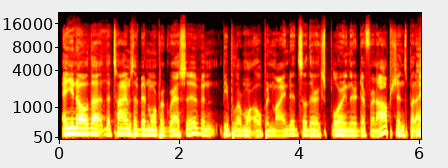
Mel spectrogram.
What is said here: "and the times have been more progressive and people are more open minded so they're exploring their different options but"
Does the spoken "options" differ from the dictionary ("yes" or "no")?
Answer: no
